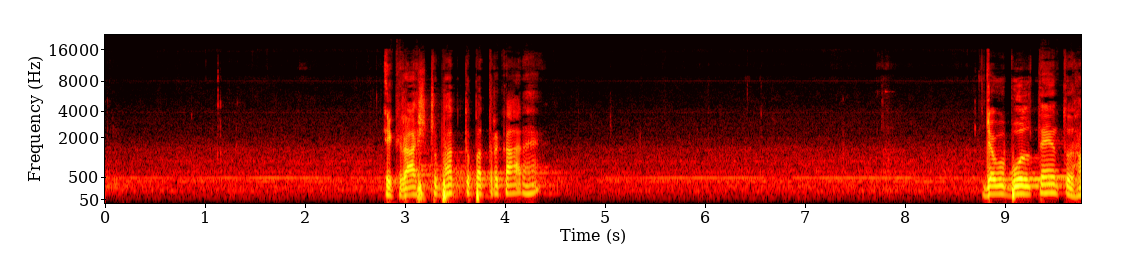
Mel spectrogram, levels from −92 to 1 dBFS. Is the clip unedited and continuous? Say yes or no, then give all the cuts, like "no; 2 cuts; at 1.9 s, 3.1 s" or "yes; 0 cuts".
yes; 0 cuts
